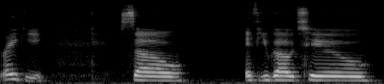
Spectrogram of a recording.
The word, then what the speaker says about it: Reiki: you go to like yin yoga with reeky or Reiki or however you want to specifically pronounce it I pronounce it Reiki so if you go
